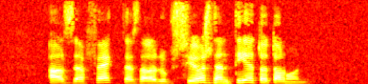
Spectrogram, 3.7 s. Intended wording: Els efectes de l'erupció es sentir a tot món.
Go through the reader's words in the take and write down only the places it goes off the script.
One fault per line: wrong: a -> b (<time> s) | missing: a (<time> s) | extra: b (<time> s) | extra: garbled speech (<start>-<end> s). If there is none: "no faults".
no faults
